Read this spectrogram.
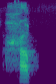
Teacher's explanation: Şeddeli bittiği için birazcık vurguluyoruz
